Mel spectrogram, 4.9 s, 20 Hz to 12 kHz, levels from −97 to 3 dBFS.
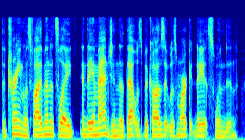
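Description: No faults: the speech passes through G.722 wideband telephone coding with nothing above 7.7 kHz, and any coding damage is faint at most, which fits the full 64 kbit/s mode.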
